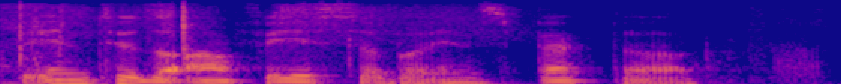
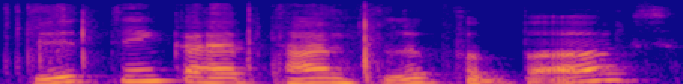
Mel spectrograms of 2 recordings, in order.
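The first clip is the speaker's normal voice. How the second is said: higher, louder irritated retort; a put-upon rat, voice raised; grumpy rat; 7 semitones higher, 5 dB louder than usual. A narrator's reading. Rat rebuffs the inspector's question, grumpy. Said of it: "What a grumpy rat".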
